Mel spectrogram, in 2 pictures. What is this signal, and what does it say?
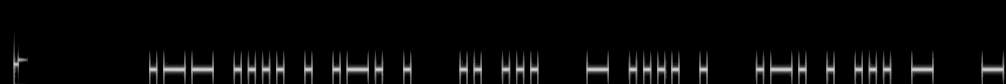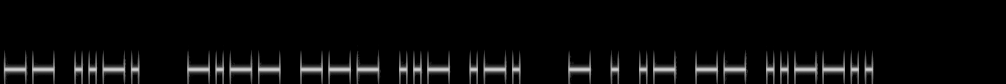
Morse code, heard as a keyed tone, about 17 wpm, 700 Hz. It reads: WHERE IS THE REST OF YOUR TEAM?
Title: Sentences from Top 1500 Words 17wpm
